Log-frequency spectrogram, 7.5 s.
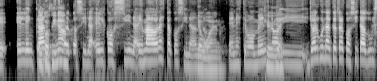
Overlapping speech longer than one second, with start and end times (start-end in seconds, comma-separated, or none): none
